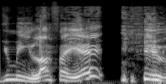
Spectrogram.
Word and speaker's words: Lafayette: We call it Lafayette, but I know some people from New Orleans. They say Lafitte because I guess like it's like a French name.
